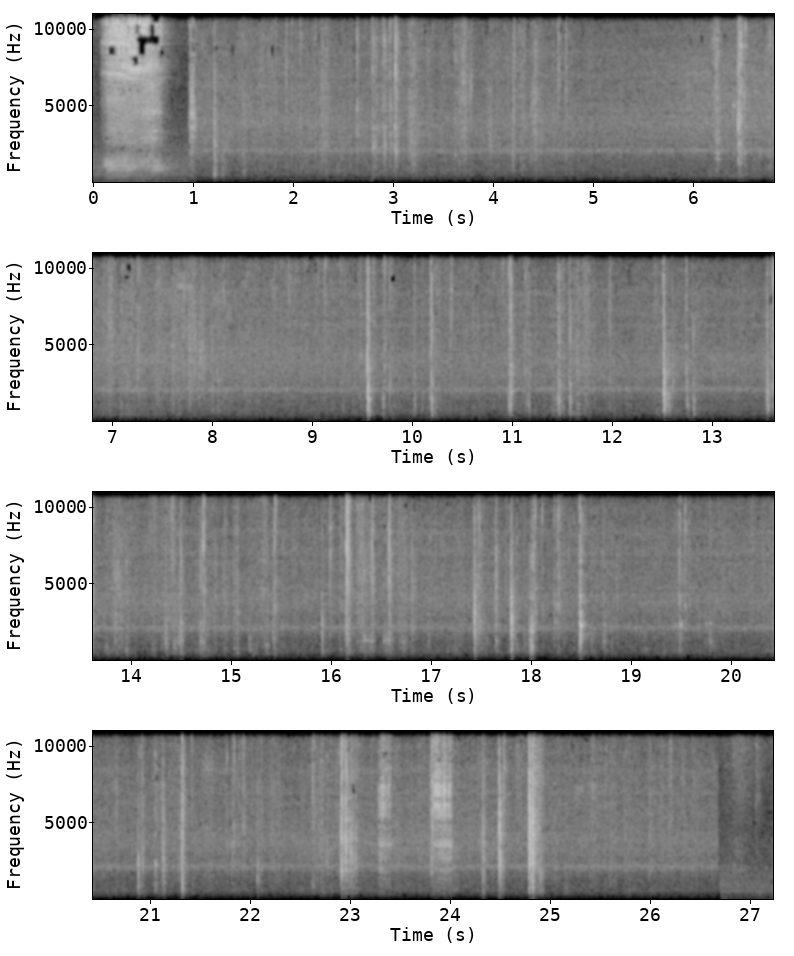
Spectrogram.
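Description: A short hiss of aerosol carburetor cleaner sprayed through a straw into a car's throttle body, lasting under a second at the start. Then faint, scattered scrapes and rubs of a rag wiping carbon build-up from inside the throttle body bore.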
